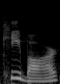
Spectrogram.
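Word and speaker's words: Chebar: this is pronounced Kibar, that the heavens were opened, and I saw visions of God.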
